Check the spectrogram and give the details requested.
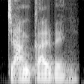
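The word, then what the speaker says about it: Jean Calvin: 이게 칼빈의 원래는 존이잖아요. 존. 근데 프랑스어로는 장이라고 읽는가 봐요. 이제 장 칼뱅. 장씨가 3명이나 계시죠. 장씨가 유명하신 분이에요. 이 장 칼뱅. 칼뱅은 존 칼빈이라고 하더라고요.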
